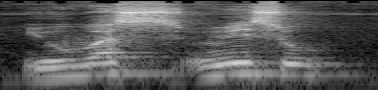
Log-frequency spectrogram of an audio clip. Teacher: یہاں سین کے اوپر جزم تو ہے لیکن حروف قلقلہ میں سے نہیں ہے سین، اس لیے قلقلہ نہیں ہوگا.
